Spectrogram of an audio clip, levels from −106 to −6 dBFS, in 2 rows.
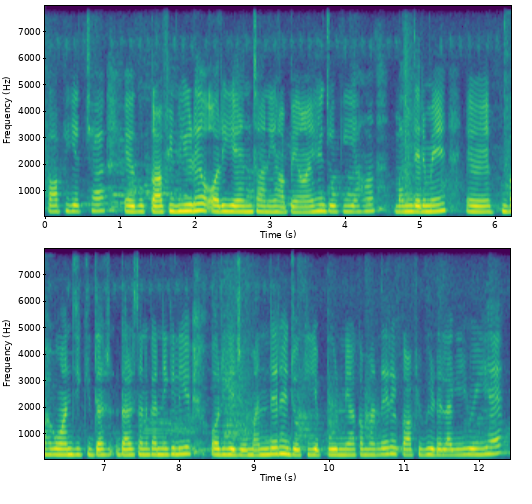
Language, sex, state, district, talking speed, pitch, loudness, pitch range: Hindi, female, Bihar, Purnia, 215 wpm, 220 Hz, -16 LUFS, 210-230 Hz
